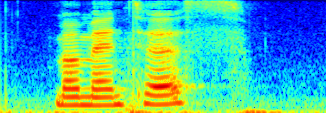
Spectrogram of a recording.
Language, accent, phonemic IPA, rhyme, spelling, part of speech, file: English, US, /moʊˈmɛn.təs/, -ɛntəs, momentous, adjective, En-us-momentous.ogg
- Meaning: Outstanding in importance, of great consequence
